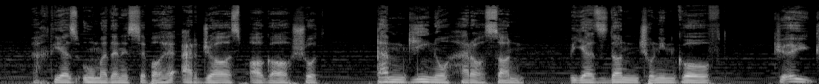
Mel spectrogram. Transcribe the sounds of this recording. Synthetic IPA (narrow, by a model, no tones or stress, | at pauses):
væχt̪ʰiːæzuːmæd̪ænese̞pʰɒːhe̞ʔæɾd͡ʒɒːsbɒːɡɒːhʃod̪̥ | ɢ̥æmɟiːnohæɾɒːsɒn | b̥e̞jæzd̪ɒnt͡ʃʰoniːnɡoːft̪ | cʰej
